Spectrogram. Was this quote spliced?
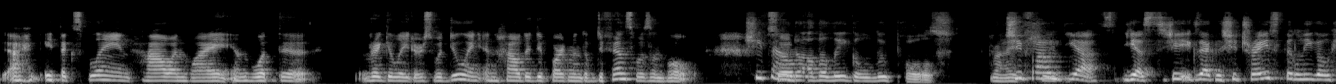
no; 0 cuts

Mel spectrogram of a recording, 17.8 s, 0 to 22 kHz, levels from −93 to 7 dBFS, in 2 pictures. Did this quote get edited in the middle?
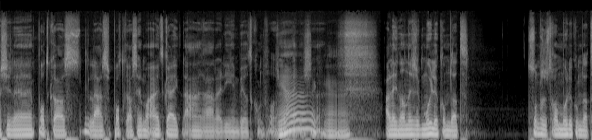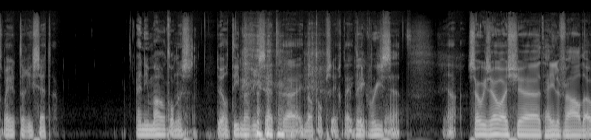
yes; 2 cuts; at 2.7 s, 5.7 s

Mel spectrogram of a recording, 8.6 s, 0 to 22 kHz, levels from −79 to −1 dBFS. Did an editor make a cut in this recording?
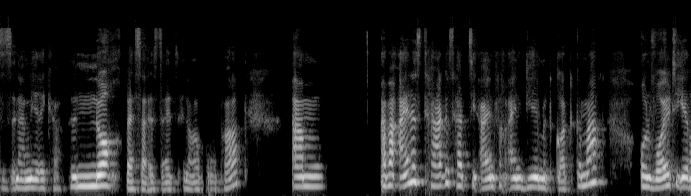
no; 0 cuts

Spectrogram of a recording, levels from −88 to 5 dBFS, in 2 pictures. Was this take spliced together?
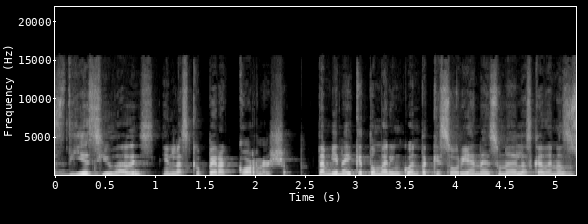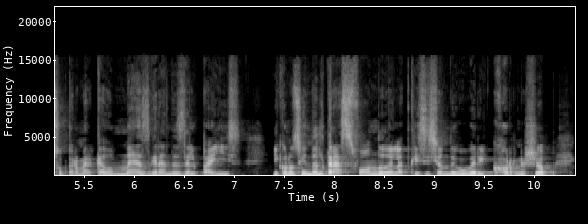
no; 0 cuts

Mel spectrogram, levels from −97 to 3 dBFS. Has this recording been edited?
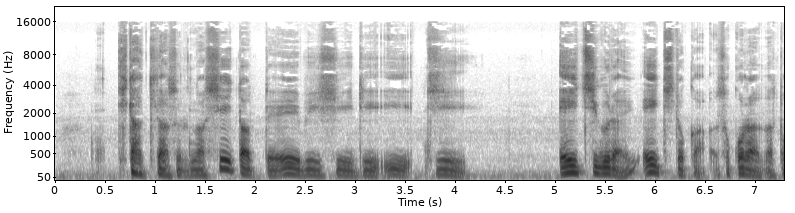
yes; 1 cut; at 3.5 s

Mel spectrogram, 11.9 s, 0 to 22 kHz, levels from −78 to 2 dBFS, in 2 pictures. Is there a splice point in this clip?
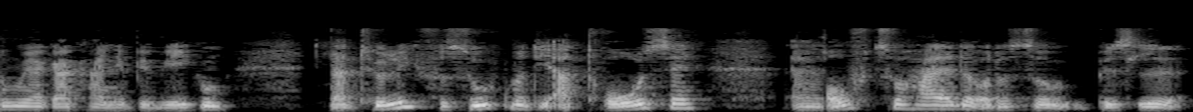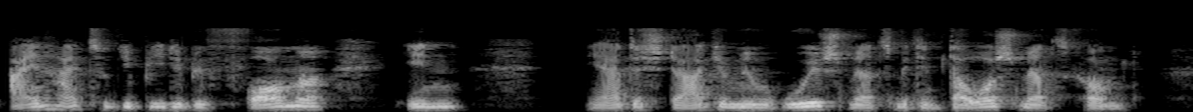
yes; 2 cuts; at 1.5 s, 4.1 s

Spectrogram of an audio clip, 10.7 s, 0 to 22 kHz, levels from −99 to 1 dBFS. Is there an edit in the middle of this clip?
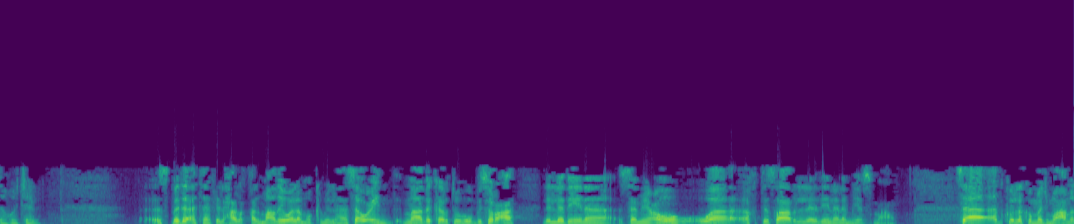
yes; 2 cuts; at 1.6 s, 9.6 s

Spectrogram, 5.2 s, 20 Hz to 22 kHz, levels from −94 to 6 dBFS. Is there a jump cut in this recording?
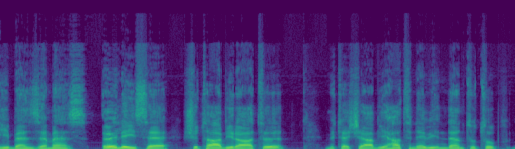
yes; 1 cut; at 1.0 s

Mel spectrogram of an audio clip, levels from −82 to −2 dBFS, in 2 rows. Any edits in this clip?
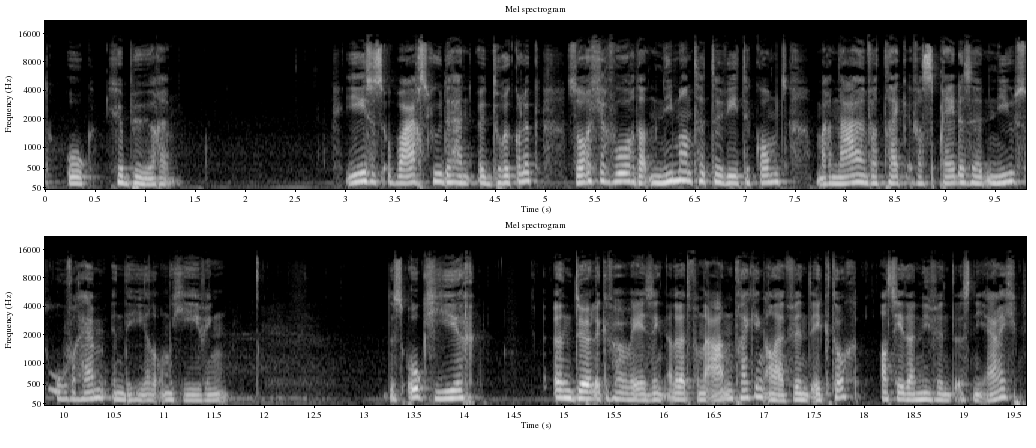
yes; 1 cut; at 2.9 s

